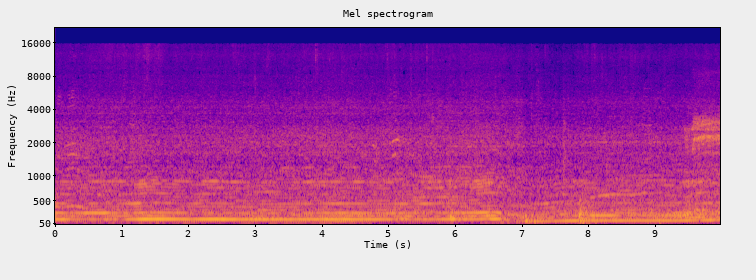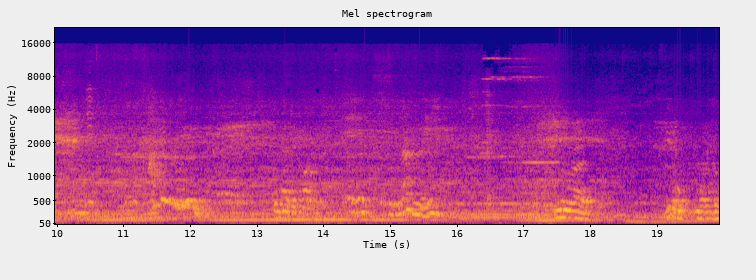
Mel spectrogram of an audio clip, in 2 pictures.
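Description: Music plays through loudspeakers in an echoing space.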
